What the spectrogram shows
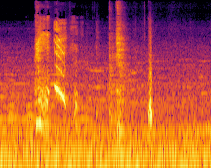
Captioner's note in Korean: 헤헿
